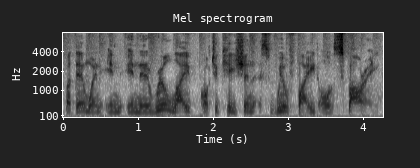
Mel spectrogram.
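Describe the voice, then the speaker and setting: A man's voice: mid-range voice, fairly even intonation, normal speed, darkish tone, soft background music. Earnest man teaching self-defense. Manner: earnest, conversational, with restarts and repetitions. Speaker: martial arts instructor.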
